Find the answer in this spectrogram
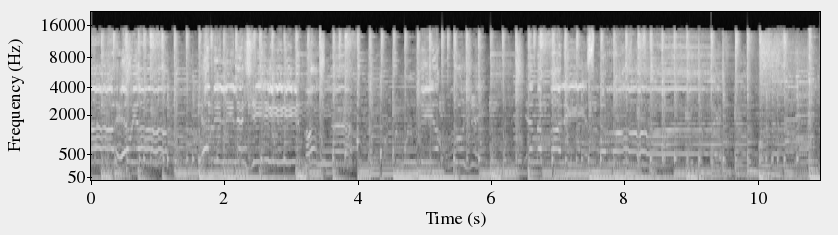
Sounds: Music, Music of Africa

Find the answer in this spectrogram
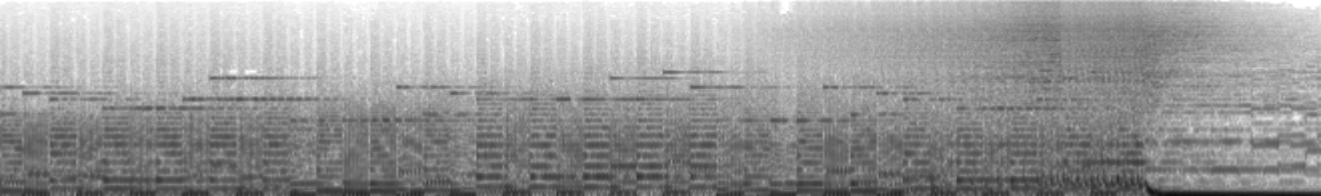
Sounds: Electronic music, Music, Techno

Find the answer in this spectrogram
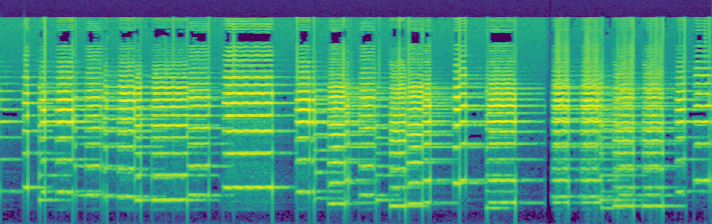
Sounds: Musical instrument, Music, Violin

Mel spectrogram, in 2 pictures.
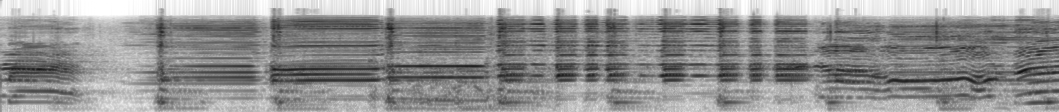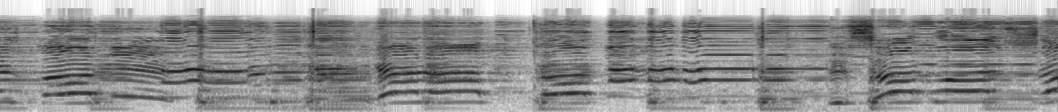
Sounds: Music

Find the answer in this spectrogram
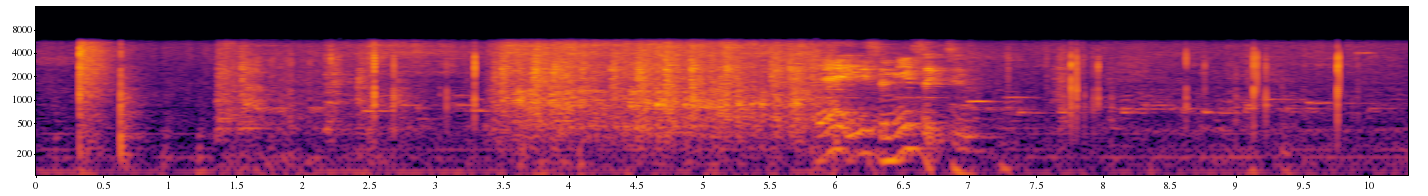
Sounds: Music, Speech

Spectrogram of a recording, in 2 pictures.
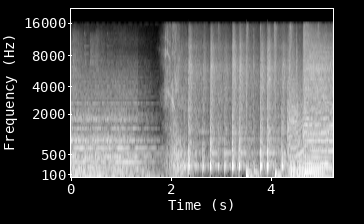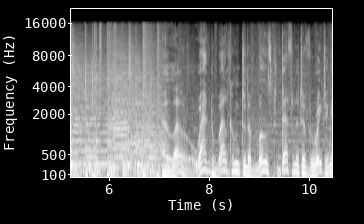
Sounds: Drum kit, Drum roll

